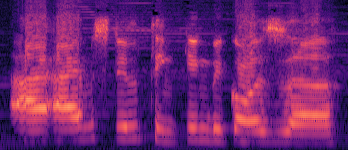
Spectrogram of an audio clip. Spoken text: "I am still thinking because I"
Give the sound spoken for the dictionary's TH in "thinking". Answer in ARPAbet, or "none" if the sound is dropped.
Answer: T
